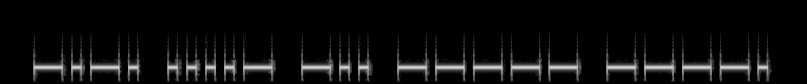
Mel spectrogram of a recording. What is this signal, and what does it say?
Morse code, heard as a keyed tone, about 13 wpm, 800 Hz. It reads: C4D09
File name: LEZIONI / 8 YJ45 / 8 YJ4 12wpm 2151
